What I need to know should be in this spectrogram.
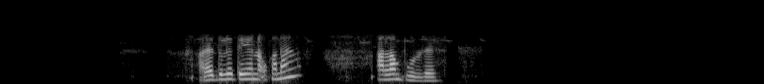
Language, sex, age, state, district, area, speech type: Santali, female, 18-30, West Bengal, Malda, rural, conversation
